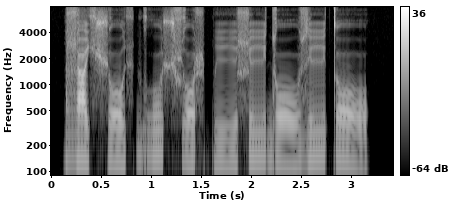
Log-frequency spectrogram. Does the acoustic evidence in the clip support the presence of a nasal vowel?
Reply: no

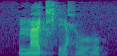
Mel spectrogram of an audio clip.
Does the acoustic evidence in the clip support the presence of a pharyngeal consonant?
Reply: yes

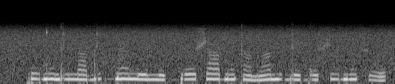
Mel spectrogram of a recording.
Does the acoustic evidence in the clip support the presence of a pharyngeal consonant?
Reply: no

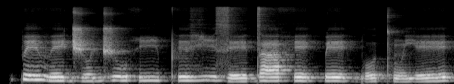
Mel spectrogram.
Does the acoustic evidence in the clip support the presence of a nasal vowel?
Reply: yes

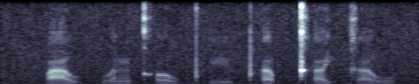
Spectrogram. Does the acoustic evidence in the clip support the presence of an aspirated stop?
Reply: yes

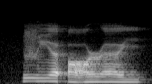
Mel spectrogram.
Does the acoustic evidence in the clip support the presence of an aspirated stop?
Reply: no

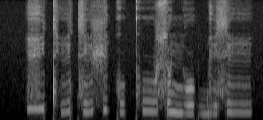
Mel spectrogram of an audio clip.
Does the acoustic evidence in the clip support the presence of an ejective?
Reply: no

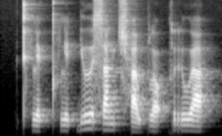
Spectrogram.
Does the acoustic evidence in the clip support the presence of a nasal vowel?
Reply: no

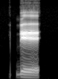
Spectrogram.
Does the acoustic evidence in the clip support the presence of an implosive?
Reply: yes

